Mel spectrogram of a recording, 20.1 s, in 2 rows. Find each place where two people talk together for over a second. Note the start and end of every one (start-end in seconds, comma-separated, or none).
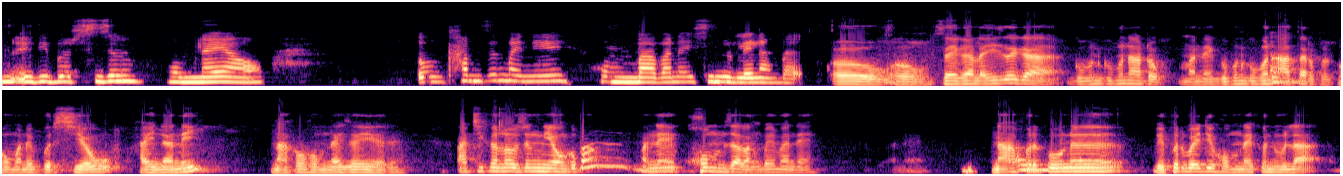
none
